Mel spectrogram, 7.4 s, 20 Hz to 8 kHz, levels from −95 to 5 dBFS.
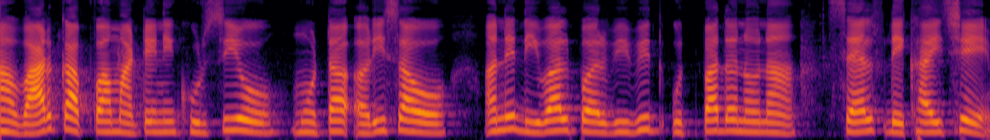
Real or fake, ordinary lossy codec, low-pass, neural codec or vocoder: real; none; none; none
